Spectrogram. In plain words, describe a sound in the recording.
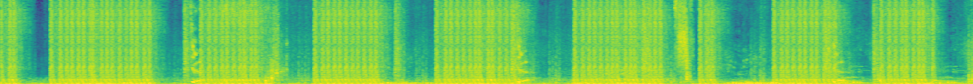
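Rapid gunfire rattles in long bursts with short pauses between them.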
